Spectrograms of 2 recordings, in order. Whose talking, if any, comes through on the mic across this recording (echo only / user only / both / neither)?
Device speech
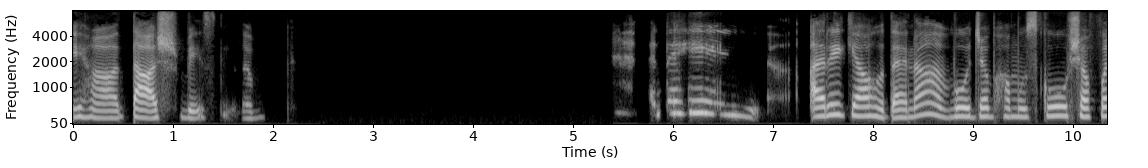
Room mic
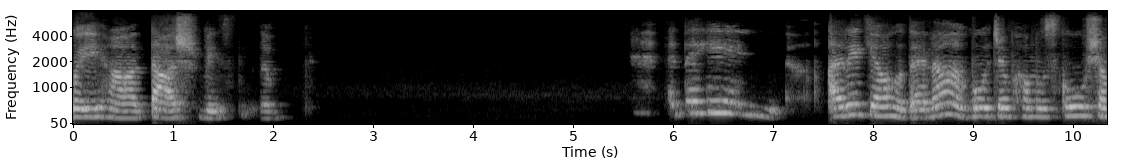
echo only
